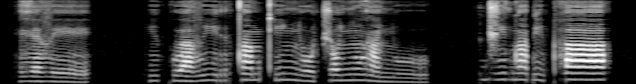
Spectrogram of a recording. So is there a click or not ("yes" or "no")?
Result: no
